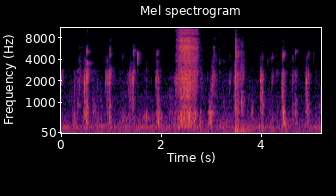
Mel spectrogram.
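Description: Close-up chewing of soft rolled omelette: wet mouth clicks and smacks about twice a second. About two seconds in there is a loud breath through the nose, and a second later a single knock.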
